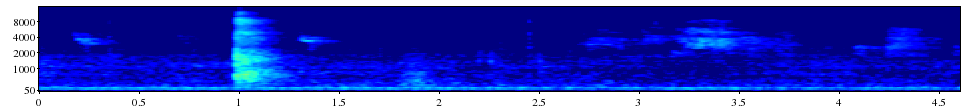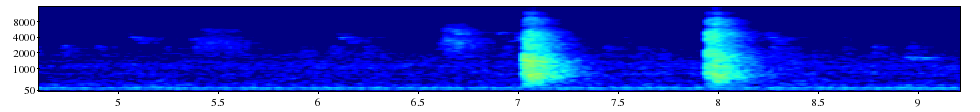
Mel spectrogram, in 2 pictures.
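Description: Hands clap sharply a few times.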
